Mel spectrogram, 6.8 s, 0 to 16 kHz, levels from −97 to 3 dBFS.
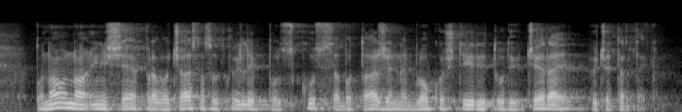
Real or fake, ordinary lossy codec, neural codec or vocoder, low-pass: fake; MP3, 96 kbps; codec, 16 kHz, 8 kbps, FunCodec, trained on LibriTTS, 25 frames a second; 7.2 kHz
